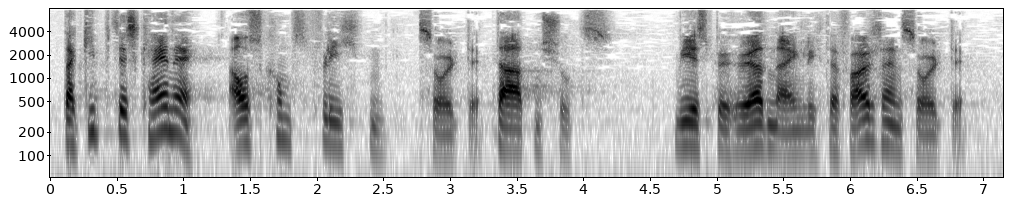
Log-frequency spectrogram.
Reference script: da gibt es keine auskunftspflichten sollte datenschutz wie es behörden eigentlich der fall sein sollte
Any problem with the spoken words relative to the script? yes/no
no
